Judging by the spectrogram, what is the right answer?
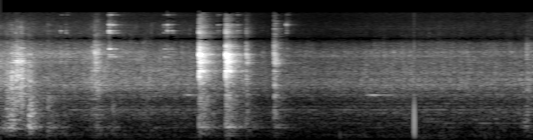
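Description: A spatula stirring jackfruit pieces frying in masala in a metal pressure cooker, knocking against the pot with a few sharp clinks, loudest about two seconds in, over a low steady sizzle.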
